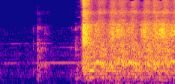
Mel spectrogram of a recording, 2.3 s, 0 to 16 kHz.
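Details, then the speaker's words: Freshly installed Pinto engine in a MK3 Cortina, timing being set, choke tried; starter bites after a pause and churns steadily but the engine never fires; crank no start, owner suspects flooding, not confirmed. "it could have flooded now it's around that zone anyway I'm not I don't know why it doesn't just go like a trooper they normally just go like Troopers just kick straight in no matter what"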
